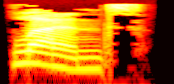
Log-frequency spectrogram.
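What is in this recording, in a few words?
"lends", British English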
